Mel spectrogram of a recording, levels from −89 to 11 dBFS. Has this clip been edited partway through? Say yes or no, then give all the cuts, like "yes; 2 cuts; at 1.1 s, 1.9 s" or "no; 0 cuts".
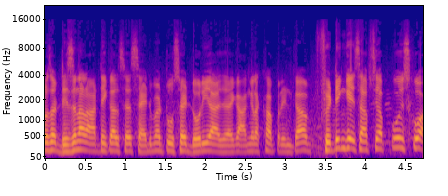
yes; 1 cut; at 3.4 s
